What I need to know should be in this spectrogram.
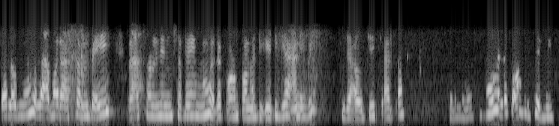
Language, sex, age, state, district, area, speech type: Odia, female, 45-60, Odisha, Sundergarh, rural, conversation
